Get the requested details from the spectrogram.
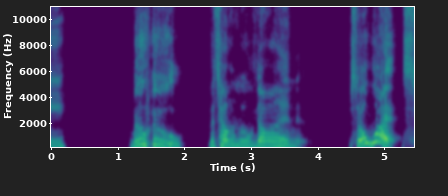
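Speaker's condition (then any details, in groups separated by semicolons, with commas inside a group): Cerebral palsy, spastic; from birth, muscle spasms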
